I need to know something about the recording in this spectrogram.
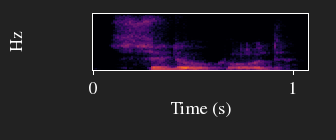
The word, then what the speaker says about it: pseudocode: a thing called pseudocode pseudocode actually has a silent p and a silent e at the beginning making it quite a challenge to say the thing never mind write it so pseudo code is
